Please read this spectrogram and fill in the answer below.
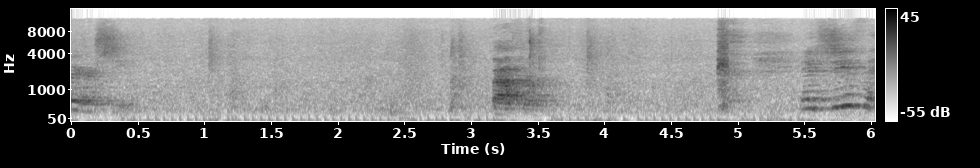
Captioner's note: laughs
